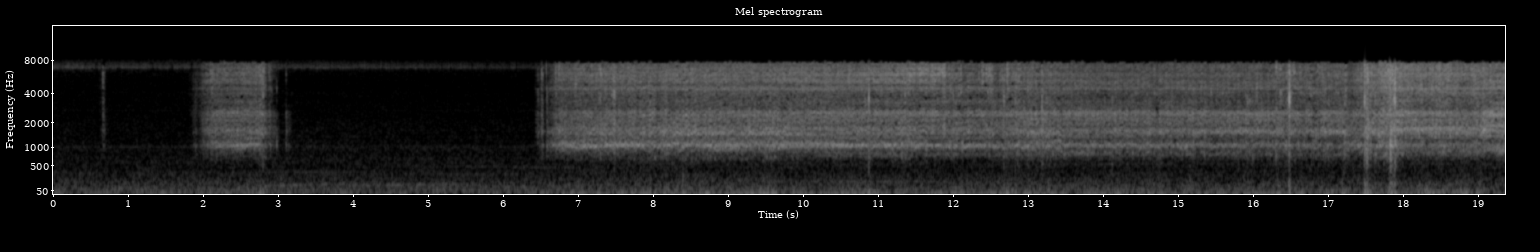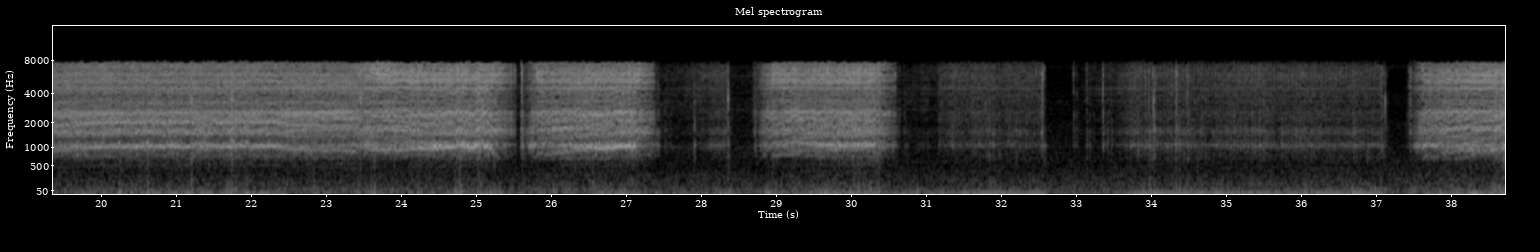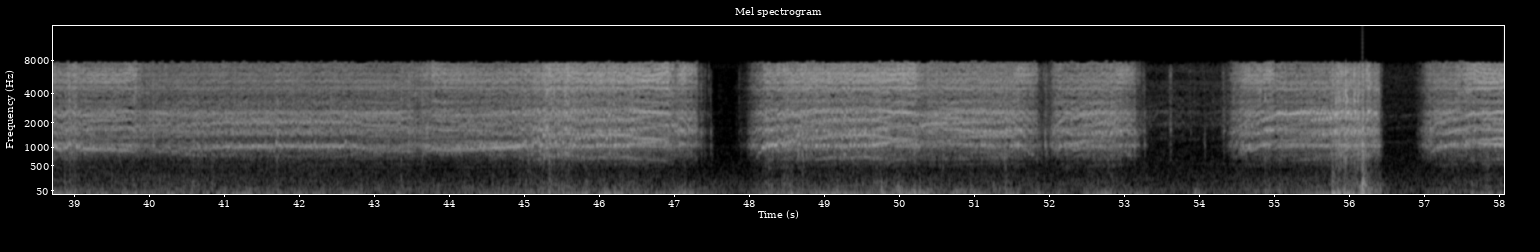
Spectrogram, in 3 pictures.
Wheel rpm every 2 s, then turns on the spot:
0, 20, 0, 40, 60, 70, 70, 70, 70, 110, 110, 120, 90, 80, 50, 40, 10, 20, 30, 110, 110, 110, 130, 110, 130, 150, 70, 90, 100.
30-32 34-36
